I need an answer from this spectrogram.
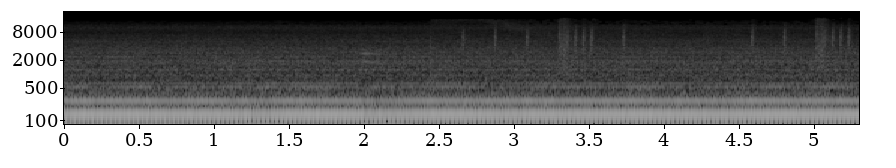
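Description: McLaren 765LT's twin-turbo V8 running at a steady, unchanging note, held at 2000 rpm by the car's oil-level check routine while its timer counts down to the level reading.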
